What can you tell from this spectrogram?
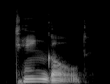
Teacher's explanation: using the nasal sound and the hard g, tangled. Her hair is very tangled.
